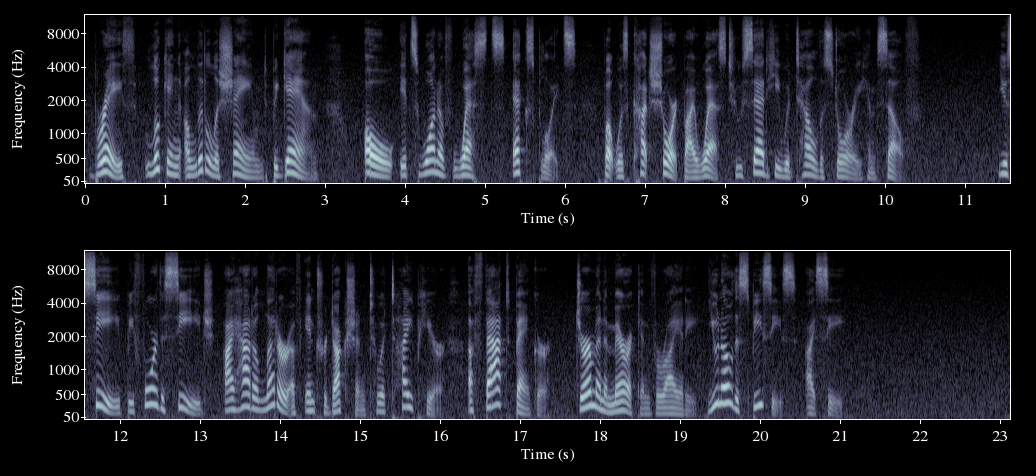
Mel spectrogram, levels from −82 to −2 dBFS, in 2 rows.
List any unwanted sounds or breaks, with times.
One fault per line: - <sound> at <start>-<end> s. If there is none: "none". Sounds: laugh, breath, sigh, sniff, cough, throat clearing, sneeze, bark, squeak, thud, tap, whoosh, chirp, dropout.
none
